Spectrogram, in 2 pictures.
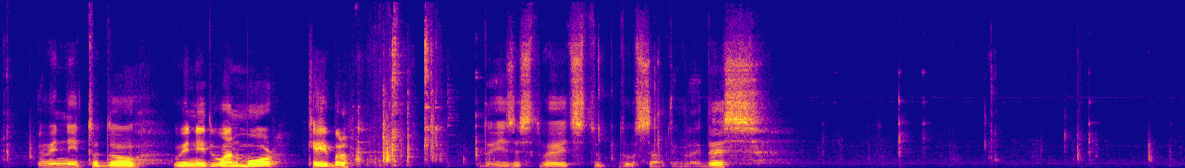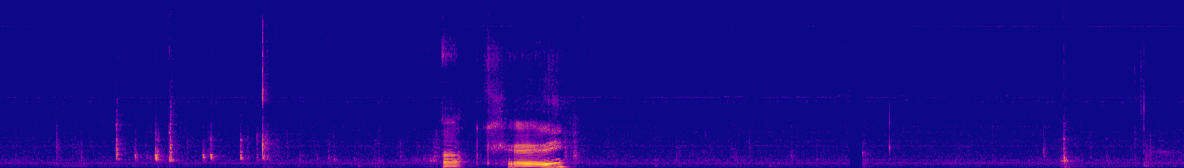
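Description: Plugs click into sockets.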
